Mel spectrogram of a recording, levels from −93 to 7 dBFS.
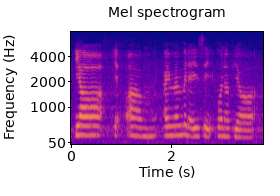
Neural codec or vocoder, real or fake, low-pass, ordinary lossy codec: vocoder, 44.1 kHz, 128 mel bands every 512 samples, BigVGAN v2; fake; 7.2 kHz; AAC, 48 kbps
